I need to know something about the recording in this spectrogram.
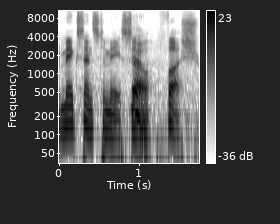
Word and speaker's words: Foch: sense to me so fush right i got that so great and so it's like push but with a french sure yeah and so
